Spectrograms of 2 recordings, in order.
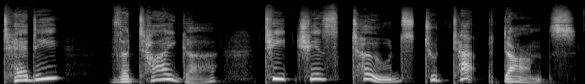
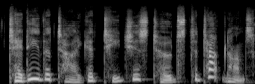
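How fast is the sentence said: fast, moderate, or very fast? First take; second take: moderate; fast. First: The sentence is said at a moderate speed. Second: The sentence is said at a fast speed.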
